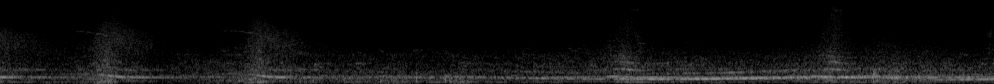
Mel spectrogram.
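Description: Formula 2 race cars in the F1 24 video game at Silverstone, several engines whooshing past in turn with rising and falling pitch over a steady engine drone, accompanied by commentary.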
